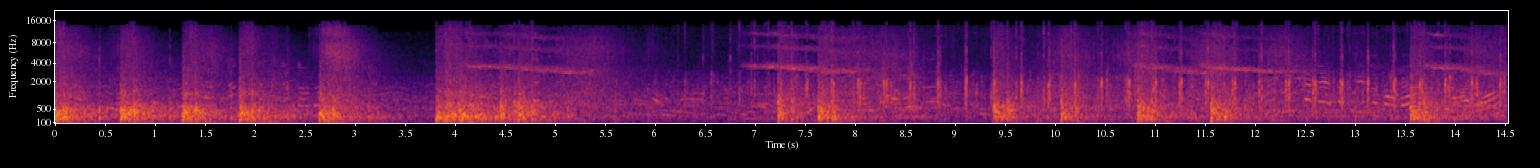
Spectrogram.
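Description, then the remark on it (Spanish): Fireworks burst repeatedly outdoors in the Floridablanca garden in Murcia, Spain, as a traditional farewell to the patron saint, sharp loud bangs and crackles arriving in irregular volleys, with a crowd murmuring and voices audible in the background throughout. “Y ayer era despedida también, como es tradición, con los fuegos artificiales que sonaban así en el jardín de Florida Blanca.”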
